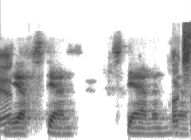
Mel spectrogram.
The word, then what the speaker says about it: Stjernen: Yeah, that's in Stjernen, in my hometown club. Stjernen, is that how you say it? Yeah, Stjernen, yeah.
